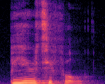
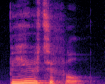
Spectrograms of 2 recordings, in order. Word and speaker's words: beautiful: It has 3 syllables with the stress on the first syllable. Let's say it like this. Beauty, beauty, beautiful, beautiful.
